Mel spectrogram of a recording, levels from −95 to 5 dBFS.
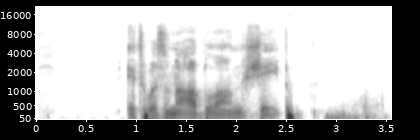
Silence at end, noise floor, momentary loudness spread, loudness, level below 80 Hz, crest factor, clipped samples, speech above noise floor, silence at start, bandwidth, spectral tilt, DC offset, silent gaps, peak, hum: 0.25 s; -88 dBFS; 12 LU; -33 LUFS; -46 dBFS; 24 dB; under 0.1%; 57 dB; 0.9 s; 11 kHz; -7 dB/octave; under 0.1%; none; -10 dBFS; none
